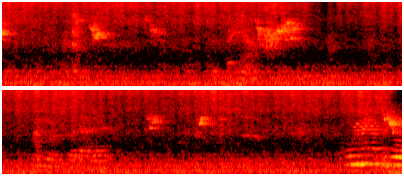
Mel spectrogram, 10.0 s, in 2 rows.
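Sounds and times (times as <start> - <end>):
bird chirping: 0.0 - 3.9, 6.6 - 8.8.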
